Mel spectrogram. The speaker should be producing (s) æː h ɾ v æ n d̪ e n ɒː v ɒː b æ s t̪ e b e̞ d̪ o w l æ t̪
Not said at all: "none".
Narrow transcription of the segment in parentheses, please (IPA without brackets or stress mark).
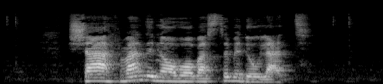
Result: ʃ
